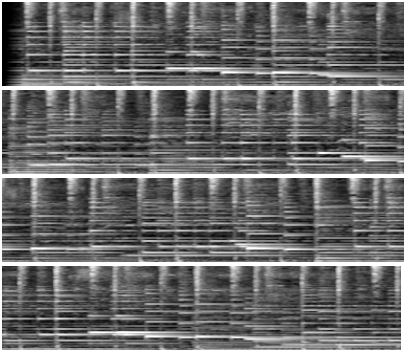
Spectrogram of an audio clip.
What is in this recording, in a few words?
Piano Instrumental Ringtone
